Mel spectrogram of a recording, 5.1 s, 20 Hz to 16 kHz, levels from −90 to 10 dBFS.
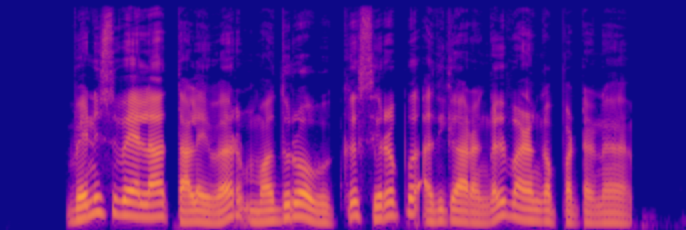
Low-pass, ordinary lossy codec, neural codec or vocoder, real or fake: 14.4 kHz; none; none; real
